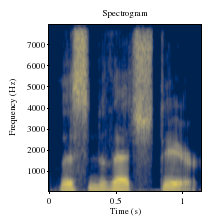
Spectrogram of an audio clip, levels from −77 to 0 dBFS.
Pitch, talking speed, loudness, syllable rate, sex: 140 Hz, 210 wpm, -17 LUFS, 5.1 syllables/s, male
